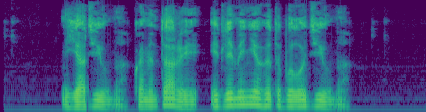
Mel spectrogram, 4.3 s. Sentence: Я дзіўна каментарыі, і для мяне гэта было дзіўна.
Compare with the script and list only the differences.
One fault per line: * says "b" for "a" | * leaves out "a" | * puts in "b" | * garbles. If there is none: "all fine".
all fine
